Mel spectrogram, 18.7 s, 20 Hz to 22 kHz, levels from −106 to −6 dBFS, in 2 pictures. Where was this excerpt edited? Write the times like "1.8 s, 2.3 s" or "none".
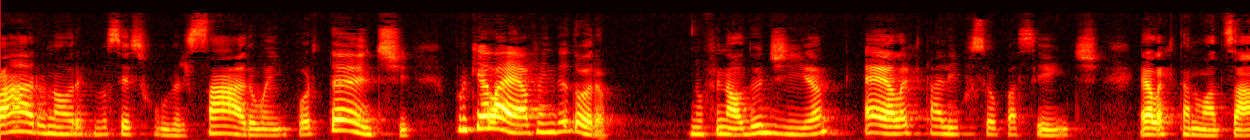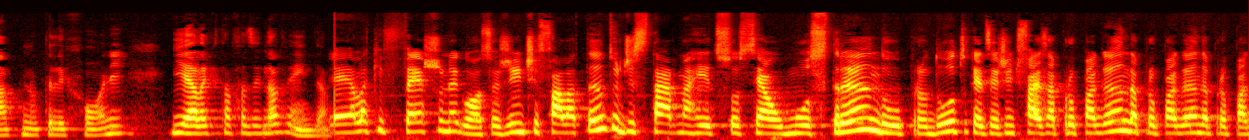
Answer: none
